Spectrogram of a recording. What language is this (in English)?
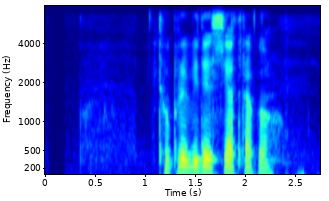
Nepali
